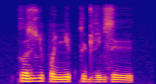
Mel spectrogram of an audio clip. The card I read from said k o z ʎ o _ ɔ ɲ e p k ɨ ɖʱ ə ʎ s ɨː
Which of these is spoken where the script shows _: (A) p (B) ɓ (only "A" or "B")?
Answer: A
